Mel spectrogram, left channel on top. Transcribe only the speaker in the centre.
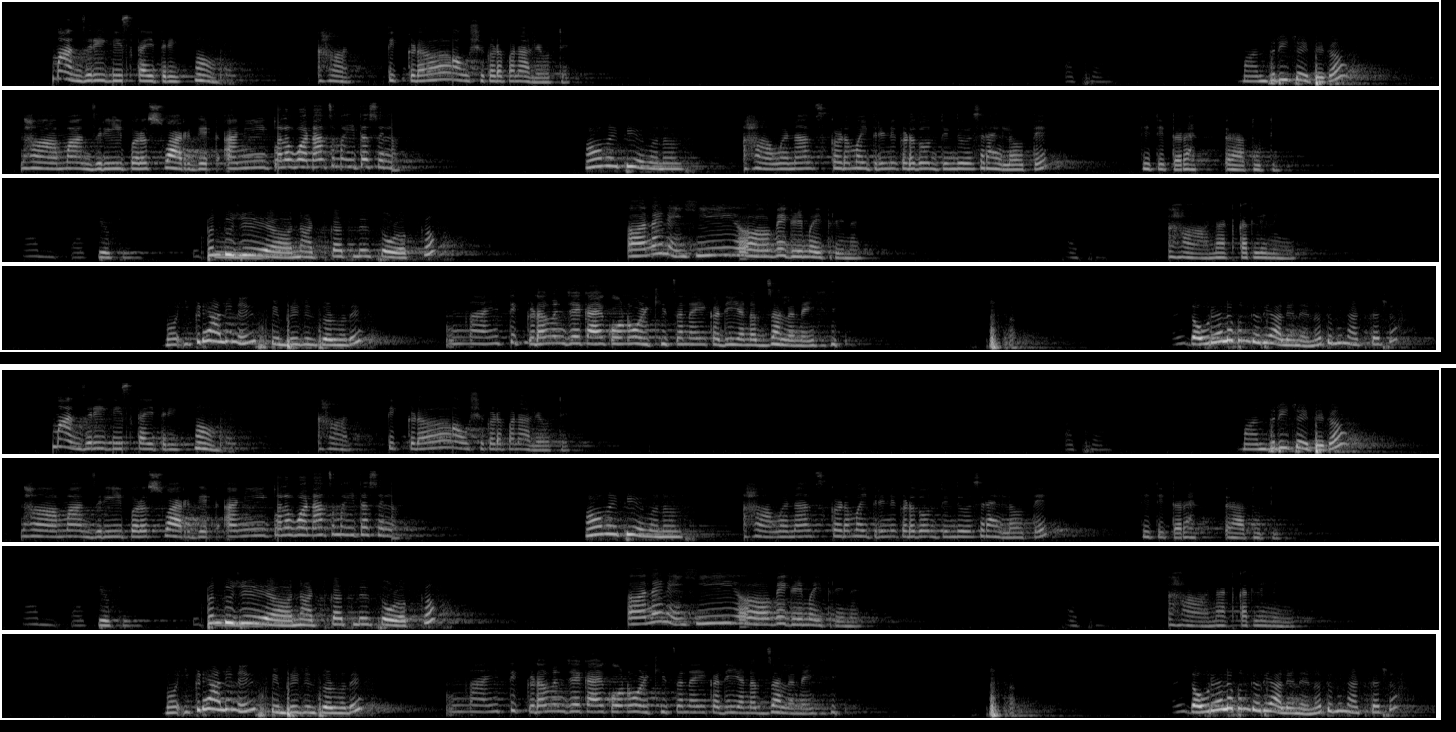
हां.
अच्छा मांजरीच्या यथे का.
हा माहिती आहे म्हणा.
ह ओके ओके ते पण
तुझे नाटकातले ओळख का.
अच्छा.
मग इकडे आली नाही पिंपरी चिंचवड मध्ये.
े आणि गौऱ्याला पण कधी आले नाही ना तुम्ही नाटकाच्या.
